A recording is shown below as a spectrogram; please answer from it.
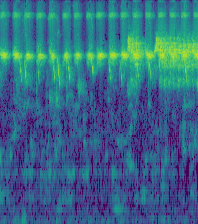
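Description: A white-eye sings a very high, thin run of quick chirps, about two a second, building into a dense twittering warble.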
